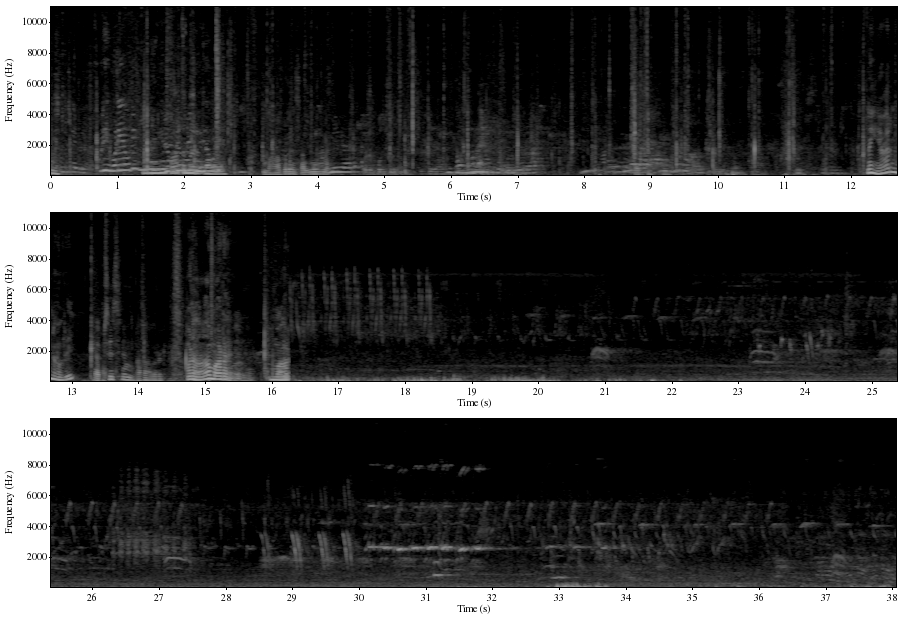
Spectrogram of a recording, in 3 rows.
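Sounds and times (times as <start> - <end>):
birds calling and chirping: 0.0 - 38.0
wind rumble on microphone: 16.3 - 22.8, 32.4 - 34.4, 35.0 - 38.0.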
